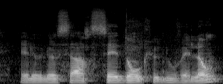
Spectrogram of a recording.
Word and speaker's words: Losar: Vu que c'est le premier jour, c'est jeudi, c'est le premier jour, donc le Losar, si on le prononce à la tibétaine, le Losar. Et le Losar, c'est donc le nouvel an, hein, Lo, l'année, et puis Sar, Sarpa, pour dire nouvelle.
